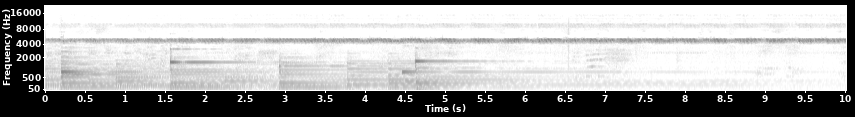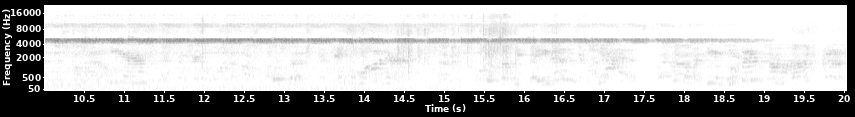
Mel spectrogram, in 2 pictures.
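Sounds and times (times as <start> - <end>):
held musical notes: 0.0 - 8.0
cricket trilling: 0.0 - 18.3.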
